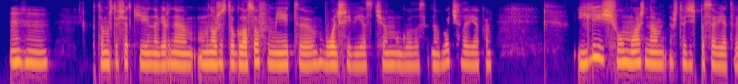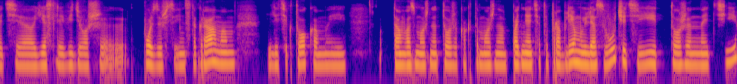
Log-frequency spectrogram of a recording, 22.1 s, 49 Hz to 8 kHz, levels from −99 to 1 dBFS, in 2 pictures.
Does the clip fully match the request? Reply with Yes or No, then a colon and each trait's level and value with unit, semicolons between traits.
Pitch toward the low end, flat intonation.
No: medium, 165 Hz; narrow, 1.6 semitones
